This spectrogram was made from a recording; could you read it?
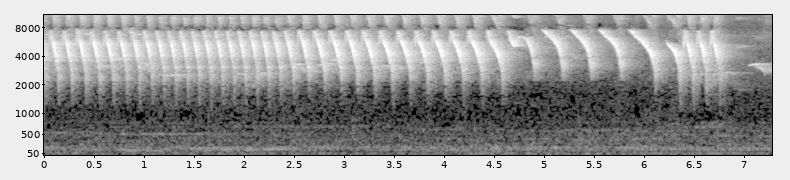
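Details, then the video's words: Rolling 'ngeroll' canary song used for training other birds: a fast, very high pulsing trill that slows into separate sharp downslurred notes, then ends on a short whistled note. "Suara Burung Kenari Ngeroll Cocok untuk Masteran"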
